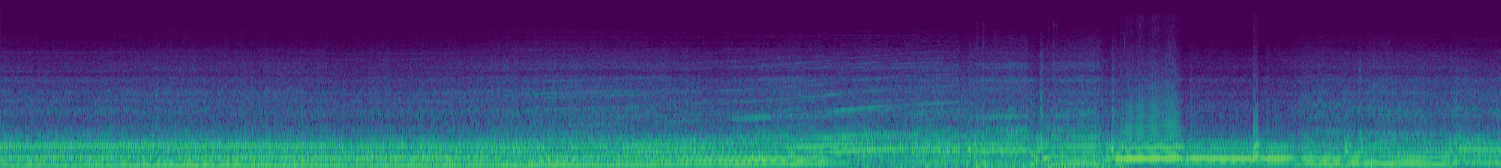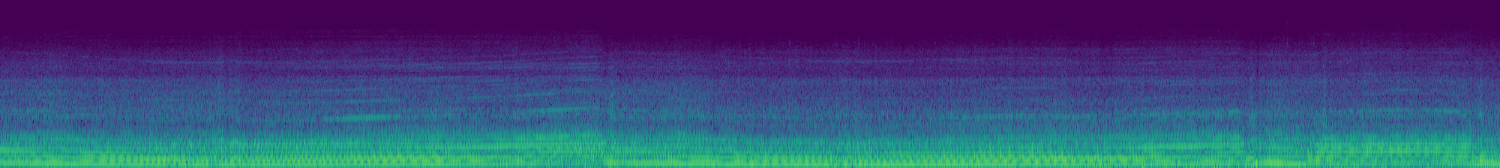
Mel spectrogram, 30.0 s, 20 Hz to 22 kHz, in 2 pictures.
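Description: Honda CBR1000RR-R Fireblade SP's inline-four engine heard on board, its pitch climbing under acceleration in several pulls, dropping suddenly at gear changes and falling away as the throttle closes between them. It is loudest around the middle.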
